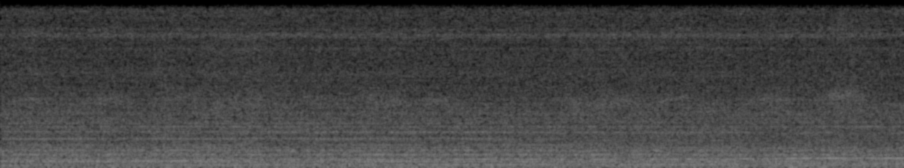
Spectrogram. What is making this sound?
fan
